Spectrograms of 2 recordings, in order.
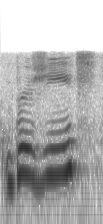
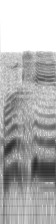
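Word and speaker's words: Brigid: ishtar let's see uh brigitte um or burgheed in the celtic pantheon mama brigitte as the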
